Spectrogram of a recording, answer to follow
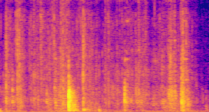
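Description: Handling noise on a workbench: irregular rustling with light clicks as small parts and packaging are picked up and moved, with one sharper click less than a second in.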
